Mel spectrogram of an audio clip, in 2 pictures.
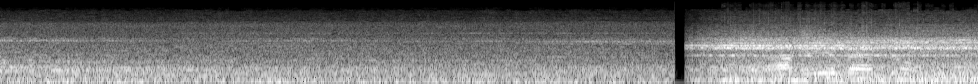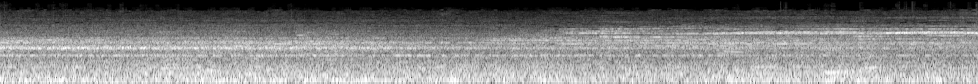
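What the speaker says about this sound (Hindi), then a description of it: "हम मेट्रो स्टेशन पे पहुंच गए हैं" A metro train at a Hindi-speaking city metro station, a loud continuous rumble with sustained high wheel squeal, close by, with faint talk underneath.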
